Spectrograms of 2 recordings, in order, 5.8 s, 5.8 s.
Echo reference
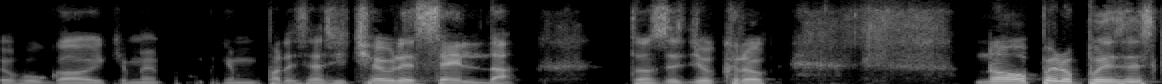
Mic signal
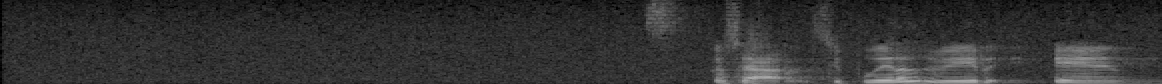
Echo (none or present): none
